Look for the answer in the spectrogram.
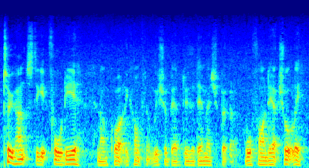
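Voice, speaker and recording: Hunting guide, male, broad Kiwi accent, low voice, laid-back and matey, noisy recording. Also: fairly even intonation, fast, mellow. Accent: broad New Zealand. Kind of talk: casual chat. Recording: clear background noise, clicks.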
